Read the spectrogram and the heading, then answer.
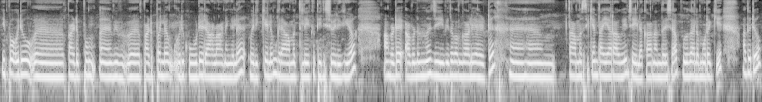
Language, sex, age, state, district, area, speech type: Malayalam, female, 45-60, Kerala, Wayanad, rural, spontaneous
